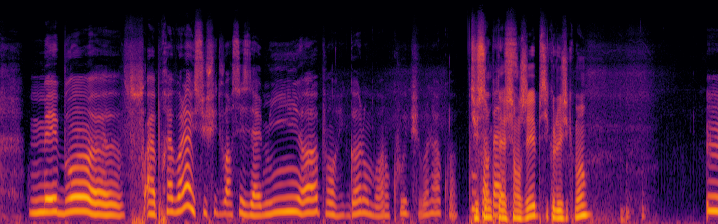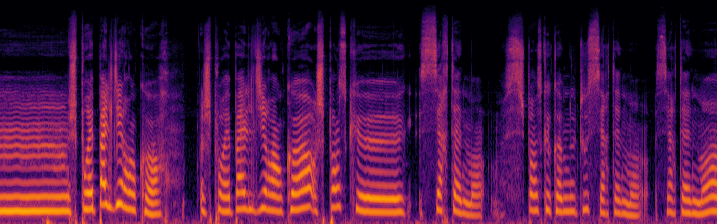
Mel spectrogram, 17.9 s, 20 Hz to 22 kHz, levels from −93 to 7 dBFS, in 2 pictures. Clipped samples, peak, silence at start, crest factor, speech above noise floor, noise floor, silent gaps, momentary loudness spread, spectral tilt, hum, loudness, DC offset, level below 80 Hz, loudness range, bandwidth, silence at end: under 0.1%; -6 dBFS; 0 s; 16 dB; 34 dB; -53 dBFS; none; 15 LU; -6 dB/octave; none; -20 LUFS; under 0.1%; -44 dBFS; 5 LU; 14.5 kHz; 0 s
